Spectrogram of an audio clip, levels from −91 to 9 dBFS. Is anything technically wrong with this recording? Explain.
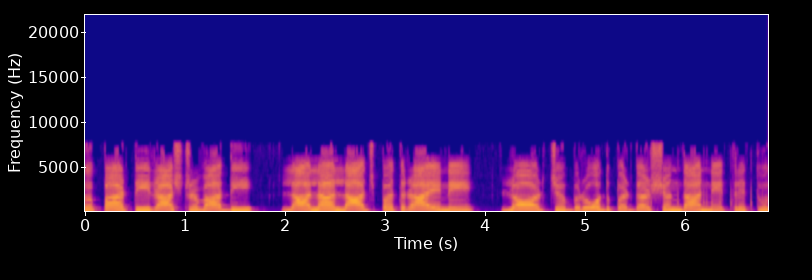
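Yes, there's a train of clicks near the end, from 5.64 s to 6.79 s. It's about ten sharp, similar-shaped pops at roughly 8.7 per second, spaced unevenly, with peaks around as loud as the speech itself. The likely cause is electrical interference or a faulty connection or power supply dropping pulses into the signal. Under it, the speech band stops around 7.7 kHz, as you'd expect from a wideband Bluetooth headset link.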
